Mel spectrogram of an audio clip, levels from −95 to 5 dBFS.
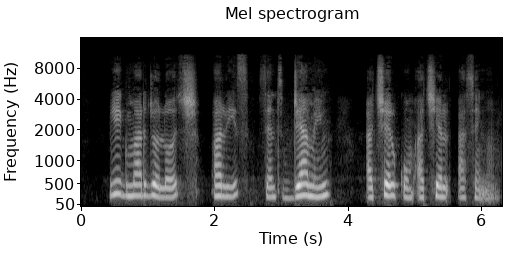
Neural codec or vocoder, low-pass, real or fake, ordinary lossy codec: codec, 24 kHz, 0.9 kbps, WavTokenizer, medium speech release version 1; 10.8 kHz; fake; AAC, 64 kbps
